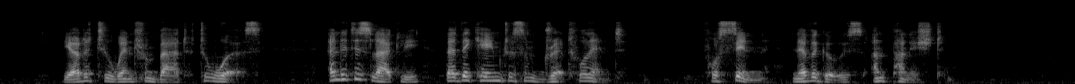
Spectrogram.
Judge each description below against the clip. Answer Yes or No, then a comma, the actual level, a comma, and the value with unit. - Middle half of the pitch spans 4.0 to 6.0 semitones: Yes, average, 5.1 semitones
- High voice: No, medium, 145 Hz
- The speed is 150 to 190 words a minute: No, slow, 135 wpm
